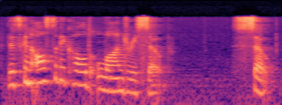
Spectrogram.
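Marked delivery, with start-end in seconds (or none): none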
